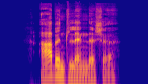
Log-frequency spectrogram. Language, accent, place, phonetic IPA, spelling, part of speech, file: German, Germany, Berlin, [ˈaːbn̩tˌlɛndɪʃə], abendländische, adjective, De-abendländische.ogg
- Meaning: inflection of abendländisch: 1. strong/mixed nominative/accusative feminine singular 2. strong nominative/accusative plural 3. weak nominative all-gender singular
